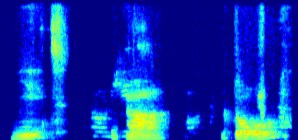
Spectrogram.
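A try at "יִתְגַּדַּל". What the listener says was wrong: that's under the dalid. So now there are those who used to pronounce this with more of a O than a, but that's not how we're going to pronounce it. So we're going to do it Yit Gadal, V'yit Kadash, Shemay Rabbah.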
